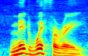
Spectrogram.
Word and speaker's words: midwifery: Because if you have seen Call the Midwife, you'll know that in Britain we say midwifery.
